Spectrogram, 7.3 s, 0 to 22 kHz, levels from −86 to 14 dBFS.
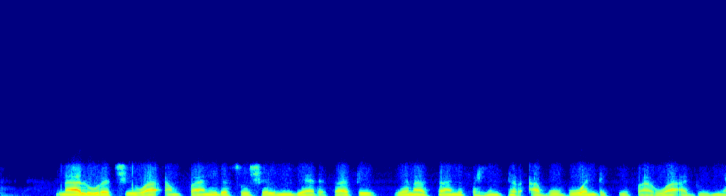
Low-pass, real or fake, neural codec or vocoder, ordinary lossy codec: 5.4 kHz; real; none; none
